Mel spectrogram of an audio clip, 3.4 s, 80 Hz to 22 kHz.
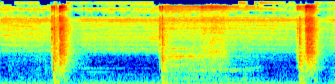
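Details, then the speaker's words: Dodge 48RE automatic transmission on the bench being rebuilt, air test of clutch circuits: sharp bursts of air hiss as each circuit charges, piston applies firmly and holds without leakage; good seal. "yep good see how it's holding mhm good that's a good seal"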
